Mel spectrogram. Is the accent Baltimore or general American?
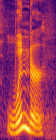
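Baltimore. It is said in a Baltimore accent. "it's winder"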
